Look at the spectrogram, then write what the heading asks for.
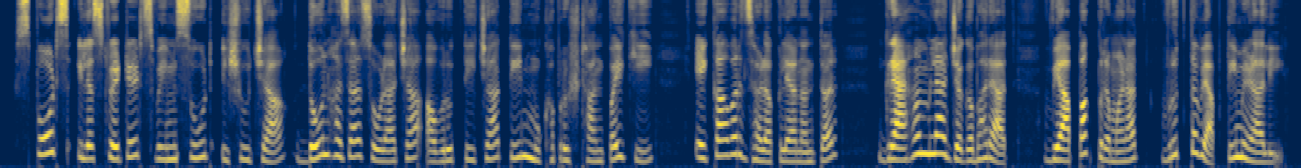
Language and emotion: Marathi, neutral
